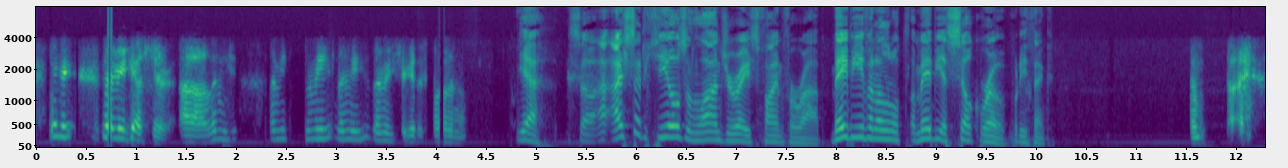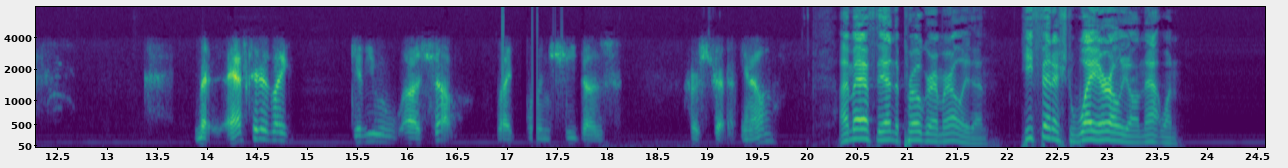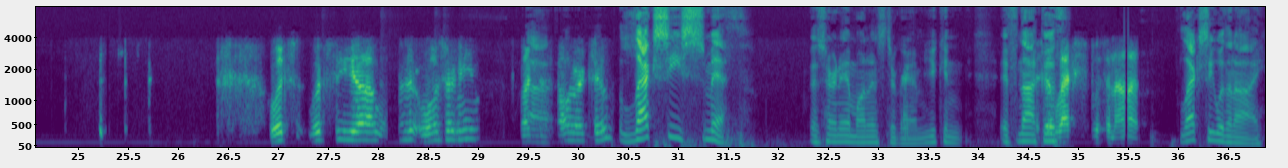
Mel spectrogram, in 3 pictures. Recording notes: He had some down time while he was in port to call in from California.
